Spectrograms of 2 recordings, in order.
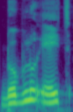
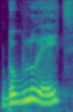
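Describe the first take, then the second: The two takes are said the same way.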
